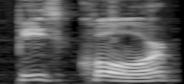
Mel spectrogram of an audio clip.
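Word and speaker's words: Peace Corps: una competencia de conocimientos recuerden la p no se pronuncia con piscor personal tampoco la speezcore personal aprendí a plantar hortalizas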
